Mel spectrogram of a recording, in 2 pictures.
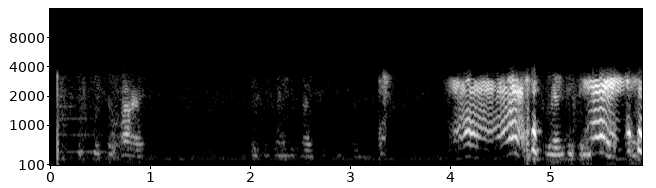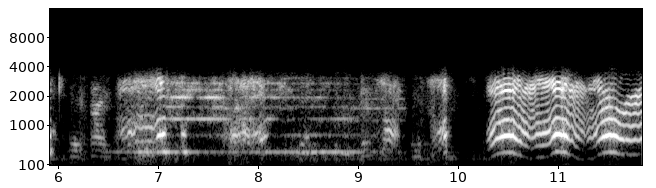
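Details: Three-month-old baby girl fusses, then cries in rising and falling wails with short pauses, in a quiet room; infant crying.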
